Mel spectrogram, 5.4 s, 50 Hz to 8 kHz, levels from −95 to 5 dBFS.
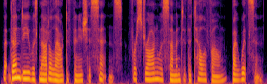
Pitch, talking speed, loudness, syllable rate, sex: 155 Hz, 200 wpm, -20 LUFS, 6.0 syllables/s, female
